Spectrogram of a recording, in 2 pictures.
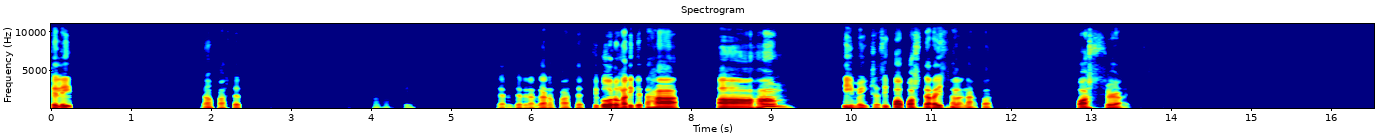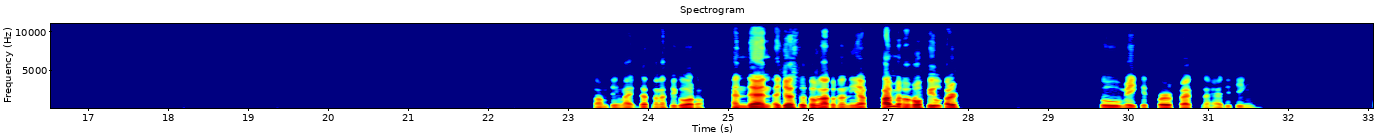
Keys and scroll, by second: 3.4 ctrl+g, 5.4 ctrl+alt+z, 23.6 ctrl+alt+z.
